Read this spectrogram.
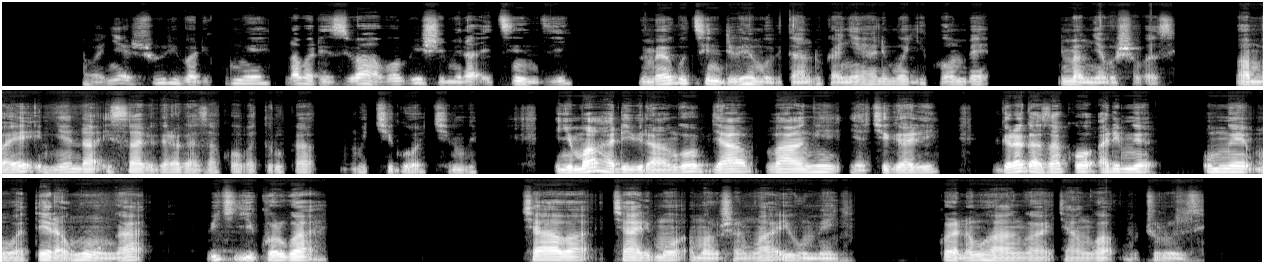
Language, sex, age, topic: Kinyarwanda, male, 18-24, education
